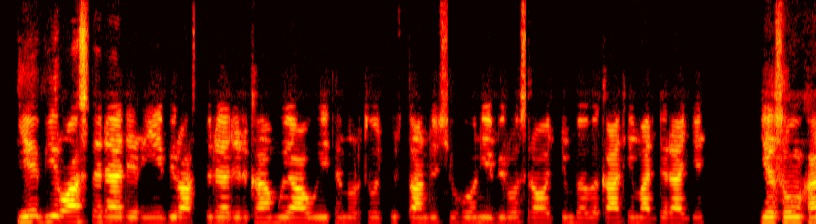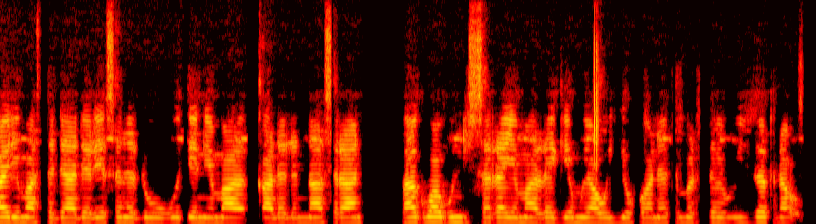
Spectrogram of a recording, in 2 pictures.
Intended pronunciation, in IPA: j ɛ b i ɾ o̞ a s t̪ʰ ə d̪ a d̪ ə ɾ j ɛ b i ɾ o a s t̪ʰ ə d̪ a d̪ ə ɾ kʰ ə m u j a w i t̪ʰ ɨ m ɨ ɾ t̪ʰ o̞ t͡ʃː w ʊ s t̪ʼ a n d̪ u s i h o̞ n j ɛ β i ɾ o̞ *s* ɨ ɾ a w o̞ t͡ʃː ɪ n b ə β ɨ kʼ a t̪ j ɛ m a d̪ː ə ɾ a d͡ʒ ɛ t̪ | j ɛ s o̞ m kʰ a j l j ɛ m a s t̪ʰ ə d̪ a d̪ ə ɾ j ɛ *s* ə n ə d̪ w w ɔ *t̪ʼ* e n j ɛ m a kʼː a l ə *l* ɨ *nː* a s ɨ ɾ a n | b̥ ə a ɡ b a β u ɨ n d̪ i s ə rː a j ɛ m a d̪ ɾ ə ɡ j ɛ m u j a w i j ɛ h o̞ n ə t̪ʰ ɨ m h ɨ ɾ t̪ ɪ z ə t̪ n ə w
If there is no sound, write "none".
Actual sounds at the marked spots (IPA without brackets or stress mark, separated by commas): s, s, t̪ʼ, l, nː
